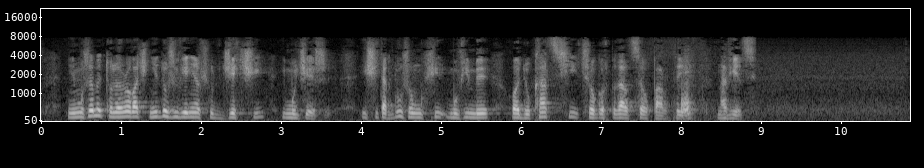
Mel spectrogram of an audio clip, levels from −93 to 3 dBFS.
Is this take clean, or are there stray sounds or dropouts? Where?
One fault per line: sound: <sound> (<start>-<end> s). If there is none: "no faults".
no faults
